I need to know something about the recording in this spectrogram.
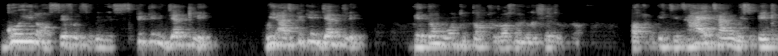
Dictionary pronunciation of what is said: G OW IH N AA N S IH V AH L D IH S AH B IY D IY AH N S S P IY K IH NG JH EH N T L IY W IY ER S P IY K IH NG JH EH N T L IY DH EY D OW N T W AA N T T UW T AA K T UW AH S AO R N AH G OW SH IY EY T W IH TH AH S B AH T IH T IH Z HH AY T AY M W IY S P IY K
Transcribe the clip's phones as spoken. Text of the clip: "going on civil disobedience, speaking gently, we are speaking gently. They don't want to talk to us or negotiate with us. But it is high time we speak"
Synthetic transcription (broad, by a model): G OW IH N AA N S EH F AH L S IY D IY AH S S P IY K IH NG JH EH N T L IY W IY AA S P IY K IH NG JH EH N T L IY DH EY D OW N T W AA N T T UW T AA K T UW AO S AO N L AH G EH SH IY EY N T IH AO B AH T IH T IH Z HH AY T AY M W IY S P IY K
